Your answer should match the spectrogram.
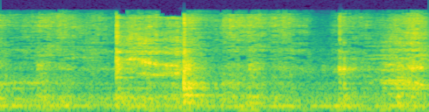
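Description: A spoon or strainer stirs ajwain tea in a pot. It makes a few quick scraping, clinking swirls over a soft background hiss, and no one talks.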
